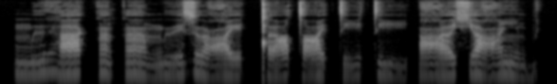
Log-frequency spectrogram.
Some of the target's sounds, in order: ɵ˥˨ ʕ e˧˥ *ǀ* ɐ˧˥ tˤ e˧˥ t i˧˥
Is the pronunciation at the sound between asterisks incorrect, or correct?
incorrect: ǃ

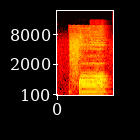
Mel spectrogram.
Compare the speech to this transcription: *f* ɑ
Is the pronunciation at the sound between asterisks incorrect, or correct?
correct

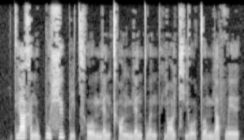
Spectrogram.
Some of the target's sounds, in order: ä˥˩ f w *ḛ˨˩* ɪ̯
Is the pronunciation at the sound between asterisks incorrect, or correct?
incorrect: e˥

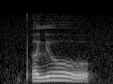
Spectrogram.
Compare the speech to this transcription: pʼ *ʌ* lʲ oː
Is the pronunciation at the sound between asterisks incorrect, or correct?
correct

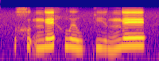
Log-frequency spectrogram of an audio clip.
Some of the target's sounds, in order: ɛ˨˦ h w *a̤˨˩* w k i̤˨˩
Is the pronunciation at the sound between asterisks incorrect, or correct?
incorrect: ə̤˨˩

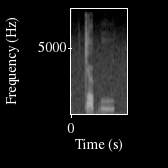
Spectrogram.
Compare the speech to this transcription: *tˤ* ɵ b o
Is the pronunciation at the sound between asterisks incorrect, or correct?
correct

